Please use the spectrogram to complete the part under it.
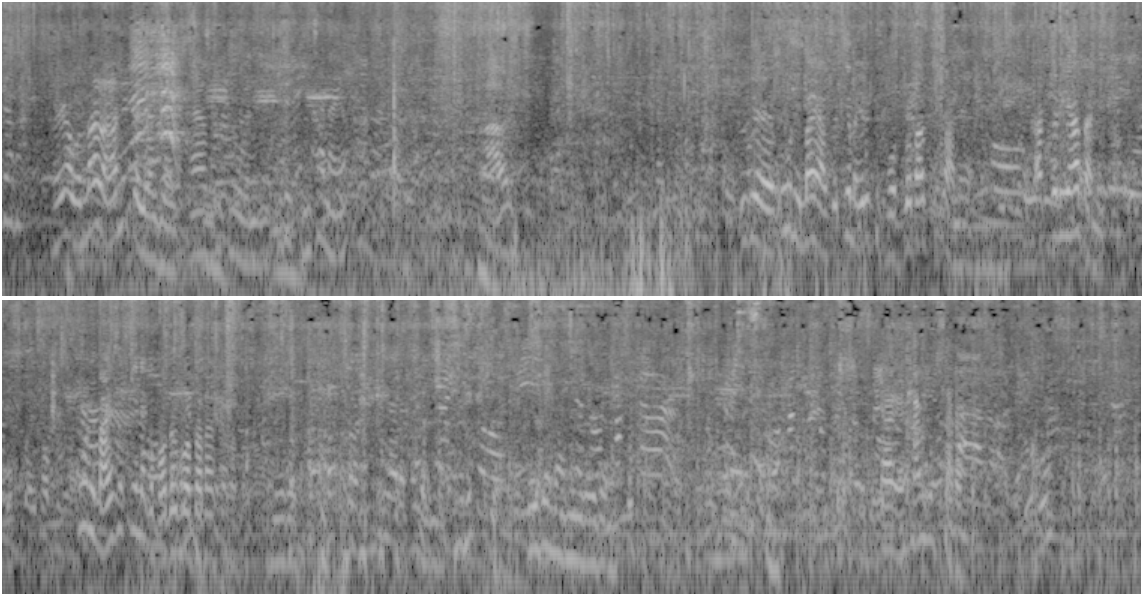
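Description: Several women talk with animation close by.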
